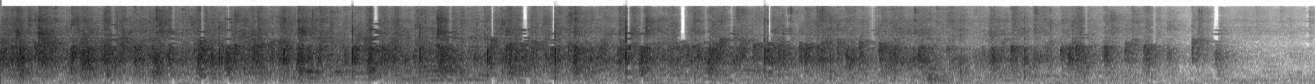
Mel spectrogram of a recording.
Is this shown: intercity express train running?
no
